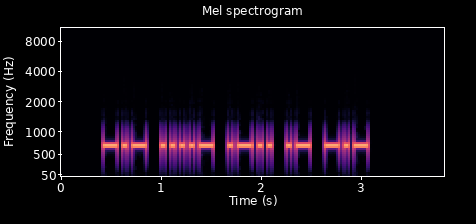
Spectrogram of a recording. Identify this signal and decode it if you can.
Morse code, heard as a keyed tone, about 25 wpm, 700 Hz. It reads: K4LAK
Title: USA Call Signs - 5 Characters - 3x Character Spacing - 25wpm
